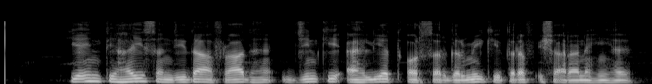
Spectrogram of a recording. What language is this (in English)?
Urdu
